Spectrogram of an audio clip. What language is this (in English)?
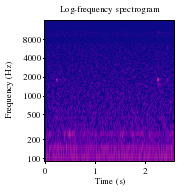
Catalan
